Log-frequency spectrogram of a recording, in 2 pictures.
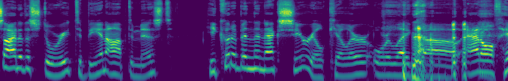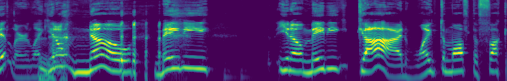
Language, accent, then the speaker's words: English; United States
